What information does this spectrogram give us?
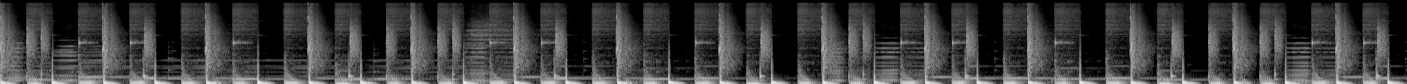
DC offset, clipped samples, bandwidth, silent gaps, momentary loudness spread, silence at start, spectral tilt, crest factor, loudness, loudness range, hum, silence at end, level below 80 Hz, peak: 0.1%; under 0.1%; 19.5 kHz; none; 5 LU; 0 s; -4.5 dB/octave; 14 dB; -17 LUFS; 1 LU; none; 0.05 s; -16 dBFS; 0 dBFS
